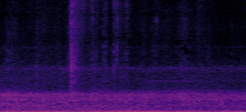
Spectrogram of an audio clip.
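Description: Street background with a steady low rumble of city traffic and a faint brief high click a little under a second in.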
